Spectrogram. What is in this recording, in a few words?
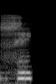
Serious Word; Midna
